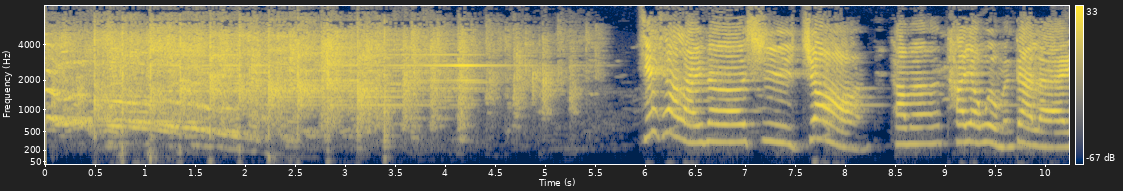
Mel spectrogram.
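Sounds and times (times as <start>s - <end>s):
crowd applauding: 0.0s - 5.6s
speech: 6.5s - 10.2s.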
